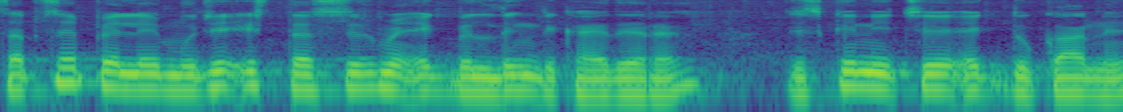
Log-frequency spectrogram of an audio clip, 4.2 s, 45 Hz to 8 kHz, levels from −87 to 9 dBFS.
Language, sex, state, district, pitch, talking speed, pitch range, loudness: Hindi, male, Arunachal Pradesh, Papum Pare, 125 Hz, 240 wpm, 110-135 Hz, -14 LUFS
